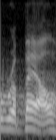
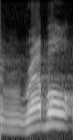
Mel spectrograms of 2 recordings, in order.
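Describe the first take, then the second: First: "rebel" said re-BEL, stress on the second syllable; "rebel" as the verb, re-BEL; verb pronunciation. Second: "rebel" said REB-el, stress on the first syllable; "rebel" as the noun, REB-el; noun pronunciation. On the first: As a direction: push the weight to the end of "rebel" like the verb. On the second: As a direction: lean on the front of "rebel" like the noun. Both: Shown as a demonstration. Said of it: "whichever way you pronounce it".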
